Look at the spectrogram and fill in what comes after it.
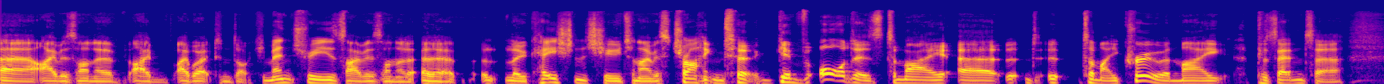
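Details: Lifelong stuttering in an adult man speaking about facing his fear in public.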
